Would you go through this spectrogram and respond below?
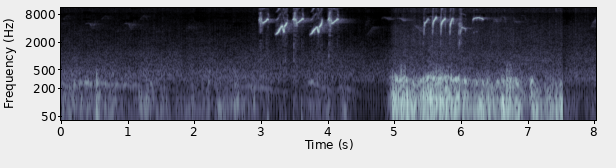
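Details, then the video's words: Java sparrow, glatik batu, lively singing used as a lure: a phrase of five bright, high chirps, a short gap, then softer chirps and a drawn note over a rumbling background. "Suara glatik batu gacor buat pikat pasti dapat"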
